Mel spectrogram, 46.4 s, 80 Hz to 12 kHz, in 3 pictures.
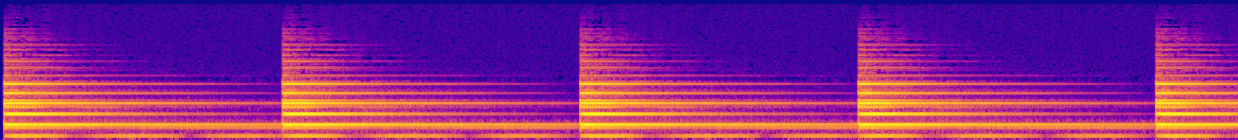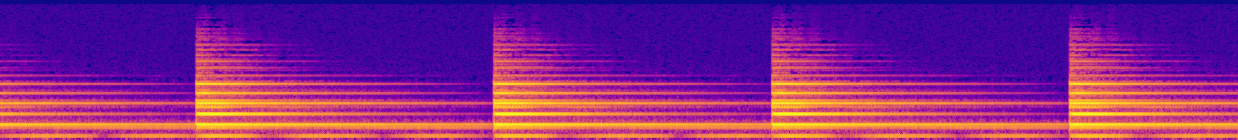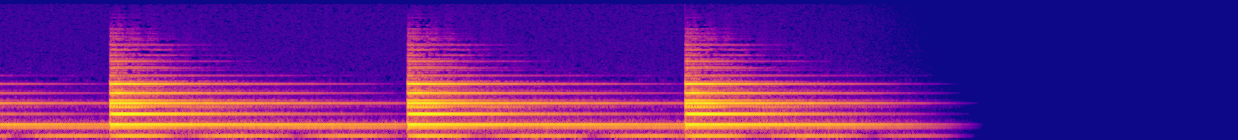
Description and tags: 12 Noon Hour Bell Strike
This is a bell striking noon. Use this for a Big Ben scene in a video production. You can also cut it so that it rings 1, 2, 3, and so on.
Bells, Carillon, Church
